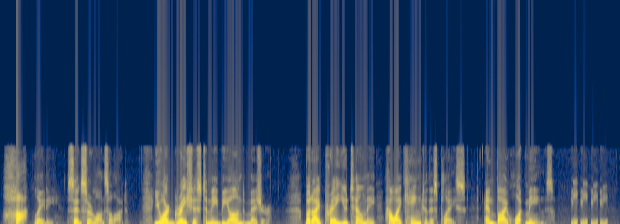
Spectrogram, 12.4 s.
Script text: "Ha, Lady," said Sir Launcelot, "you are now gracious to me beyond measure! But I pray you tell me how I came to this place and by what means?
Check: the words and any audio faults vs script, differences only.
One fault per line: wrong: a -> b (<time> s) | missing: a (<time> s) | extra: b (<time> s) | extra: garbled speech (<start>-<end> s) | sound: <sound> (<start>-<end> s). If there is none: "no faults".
missing: now (3.4 s)
sound: laugh (11.4-12.1 s)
